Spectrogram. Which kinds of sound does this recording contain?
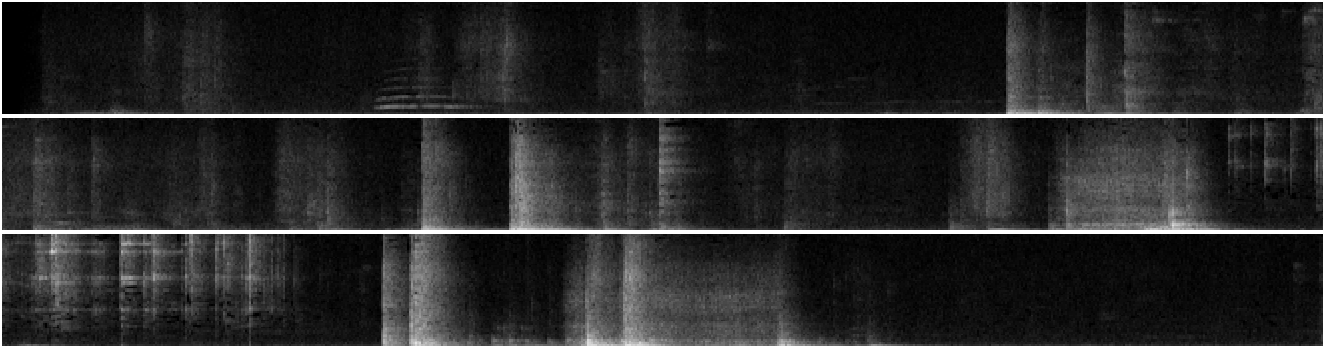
footsteps, door, wardrobe or drawer, keys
